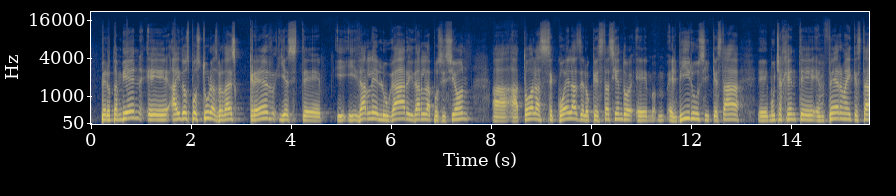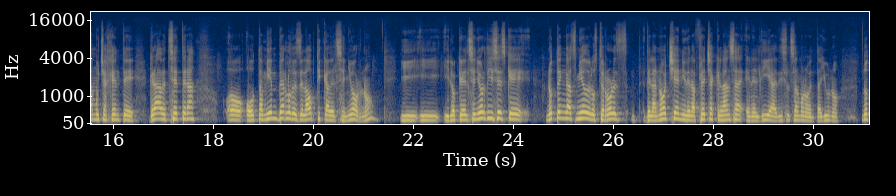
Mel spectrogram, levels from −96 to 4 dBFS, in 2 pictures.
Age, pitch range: 40-59, 155-195 Hz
